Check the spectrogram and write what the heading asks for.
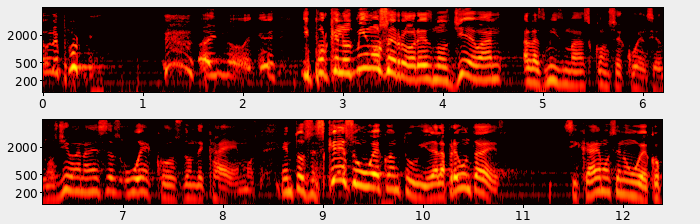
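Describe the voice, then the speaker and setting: A man preaching a lively sermon in a church, acting out the voices of people in his stories. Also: sits high. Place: church hall.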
